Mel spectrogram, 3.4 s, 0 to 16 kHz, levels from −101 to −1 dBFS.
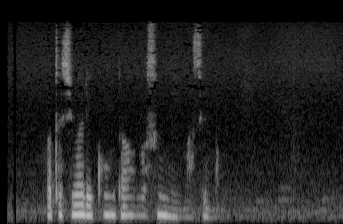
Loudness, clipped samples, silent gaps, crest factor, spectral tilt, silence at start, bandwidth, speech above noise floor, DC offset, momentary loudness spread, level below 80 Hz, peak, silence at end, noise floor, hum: -38 LUFS; under 0.1%; none; 18 dB; -5.5 dB/octave; 0.45 s; 11 kHz; 27 dB; under 0.1%; 13 LU; -72 dBFS; -22 dBFS; 1.25 s; -64 dBFS; none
